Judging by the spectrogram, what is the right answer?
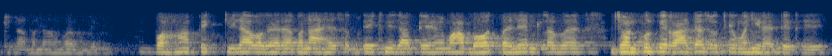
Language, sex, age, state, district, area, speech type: Hindi, male, 18-30, Uttar Pradesh, Jaunpur, urban, conversation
